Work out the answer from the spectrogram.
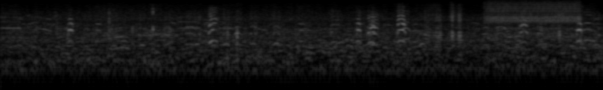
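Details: Several Indian skimmers calling at their breeding colony: short nasal yelps scattered throughout, growing busier midway, with a brief hissing noise near the end.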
